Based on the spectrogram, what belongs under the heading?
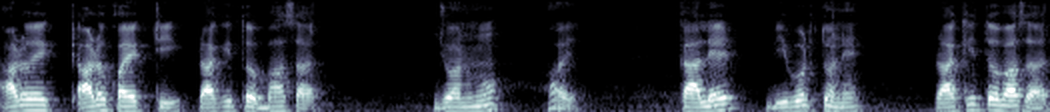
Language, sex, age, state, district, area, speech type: Bengali, male, 18-30, West Bengal, Howrah, urban, spontaneous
